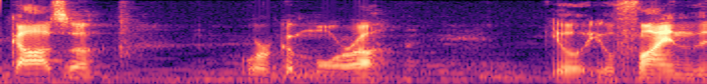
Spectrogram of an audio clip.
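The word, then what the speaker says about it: עמורה: So how do you technically pronounce Gomorrah with the ayin? Gomorrah. Gomorrah. It's like swallowing your tongue while saying Amora.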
